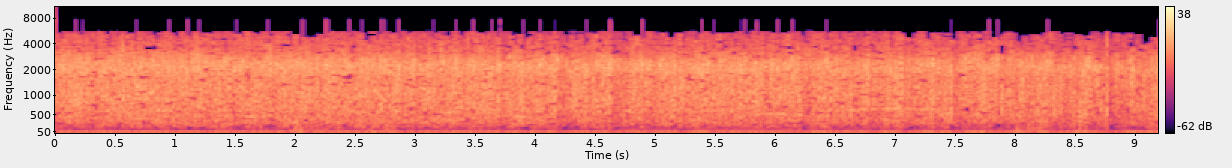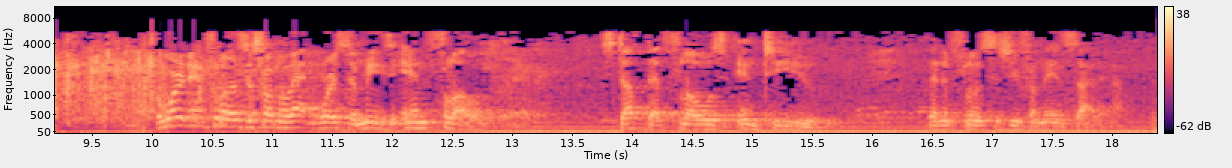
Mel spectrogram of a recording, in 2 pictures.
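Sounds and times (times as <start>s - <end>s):
audience clapping hands: 0.0s - 11.0s
speech: 10.1s - 13.0s, 13.8s - 15.8s, 16.5s - 18.2s.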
